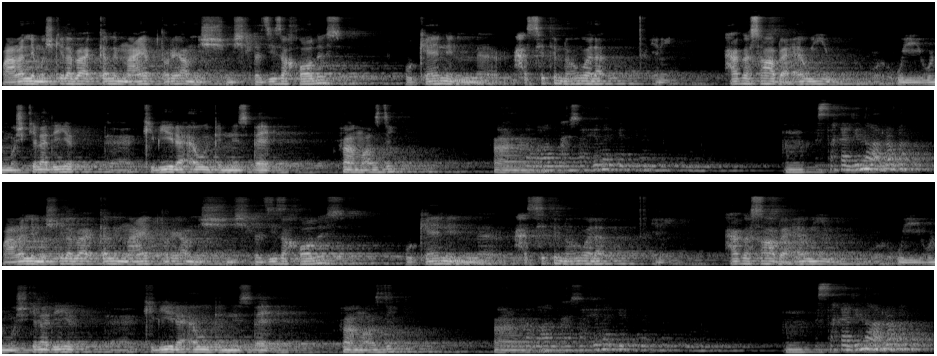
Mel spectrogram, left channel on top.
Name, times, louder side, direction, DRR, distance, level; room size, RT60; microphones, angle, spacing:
voice 1, 0.0-3.4 4.0-6.0 6.5-6.7 7.2-10.1 10.4-12.1 12.7-13.3 14.2-15.1 17.2-17.4, left 2 dB, 50° left, 7 dB, 2.0 m, -25 dB
voice 2, 14.3-15.8 16.1-16.4 17.5-18.4, left 1 dB, 15° left, -1 dB, 4.5 m, -31 dB
27.5 x 27.0 x 7.8 m, 2.8 s
head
